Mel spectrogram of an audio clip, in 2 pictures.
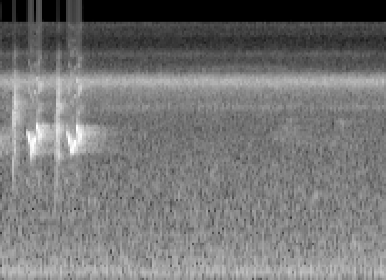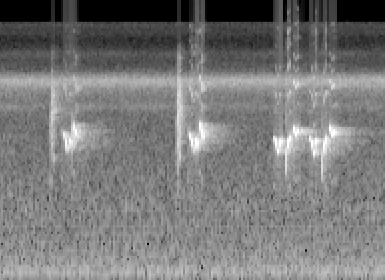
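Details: Sooty-headed bulbul in the middle of scrub, recorded to lure birds: sparse pairs of short liquid whistled notes separated by long gaps, over a steady high-pitched whine.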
